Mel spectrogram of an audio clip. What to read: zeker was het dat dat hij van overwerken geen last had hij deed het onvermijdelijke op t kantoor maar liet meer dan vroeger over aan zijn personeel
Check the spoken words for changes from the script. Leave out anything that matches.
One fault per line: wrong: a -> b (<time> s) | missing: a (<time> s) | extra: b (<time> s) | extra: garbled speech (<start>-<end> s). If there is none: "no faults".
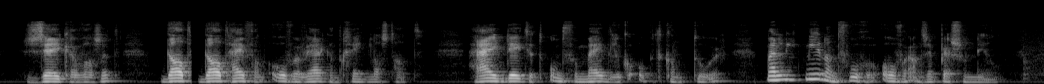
no faults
